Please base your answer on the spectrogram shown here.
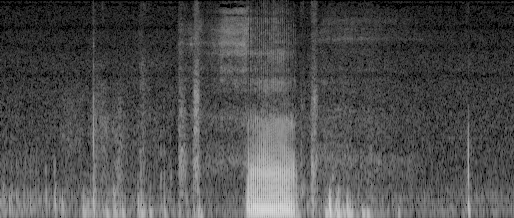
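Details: Pug giving a single short, throaty snort-like snore, surrounded by soft rustling, clicks and light shuffling noises.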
